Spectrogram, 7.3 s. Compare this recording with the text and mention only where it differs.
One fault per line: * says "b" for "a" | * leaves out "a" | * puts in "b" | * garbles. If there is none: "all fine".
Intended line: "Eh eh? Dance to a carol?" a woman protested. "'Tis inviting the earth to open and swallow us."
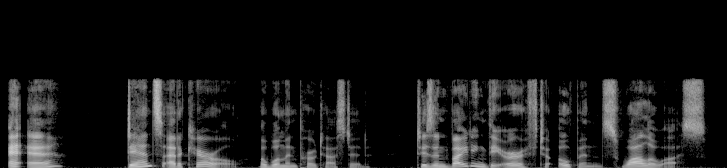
* says "at" for "to"
* leaves out "and"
